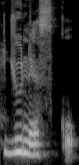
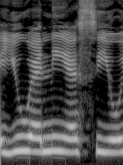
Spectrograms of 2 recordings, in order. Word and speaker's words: UNESCO: Pronounce कर रही थी, इसकी जो प्रोनाउंसिएशन है वो है यूनेस्को, ओके। तो आप इसे ऐसे नहीं बोलना है UNESCO, ये ठीक नहीं है, आप बोलोगे यूनेस्को, ओके।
